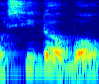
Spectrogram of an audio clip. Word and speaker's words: Xdobo: Oke, Teman-teman ya, di hadapan kita kali ini sudah ada speaker lagi, salah satu line up terbaru dari Xdobo atau Sidobo kalau di bacanya ya.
